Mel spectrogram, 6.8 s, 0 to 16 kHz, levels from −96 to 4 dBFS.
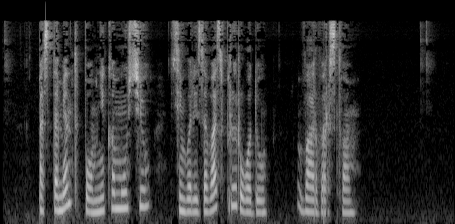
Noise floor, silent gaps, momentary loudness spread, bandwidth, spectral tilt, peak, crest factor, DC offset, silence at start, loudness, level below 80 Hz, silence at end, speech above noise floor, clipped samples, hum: -74 dBFS; none; 16 LU; 12.5 kHz; -1.5 dB/octave; 0 dBFS; 26 dB; under 0.1%; 0.6 s; -22 LUFS; -68 dBFS; 1.5 s; 50 dB; under 0.1%; none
